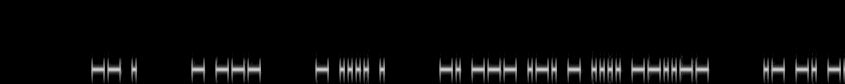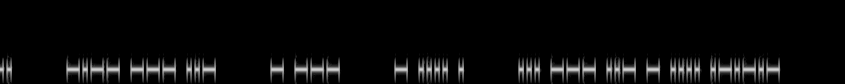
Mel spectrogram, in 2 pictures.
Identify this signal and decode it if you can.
Morse code, heard as a keyed tone, about 32 wpm, 700 Hz. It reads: ME TO THE NORTH, AND YOU TO THE SOUTH.
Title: 2x Word-Spacing - Sentences from Top 400 Words - 30wpm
